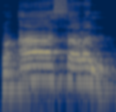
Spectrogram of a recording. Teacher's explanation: ثا کو سین نہیں پڑھیں گے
